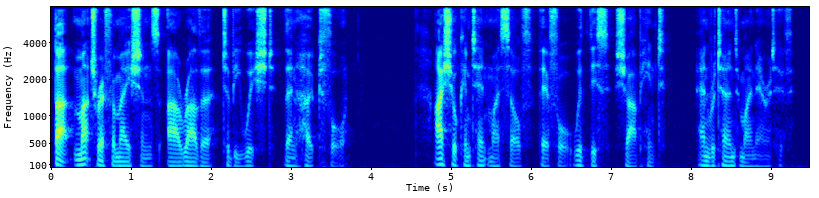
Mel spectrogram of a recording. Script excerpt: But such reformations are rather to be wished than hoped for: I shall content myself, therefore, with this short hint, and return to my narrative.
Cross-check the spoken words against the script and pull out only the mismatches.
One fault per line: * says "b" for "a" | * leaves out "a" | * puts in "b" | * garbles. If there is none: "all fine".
* says "much" for "such"
* says "sharp" for "short"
